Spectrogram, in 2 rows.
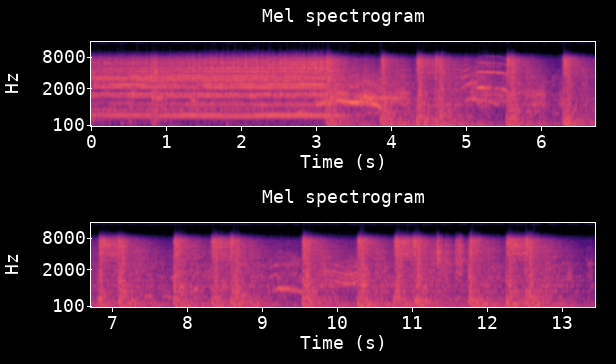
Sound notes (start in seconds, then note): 7.0 men yelling; 9.0 woman screaming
